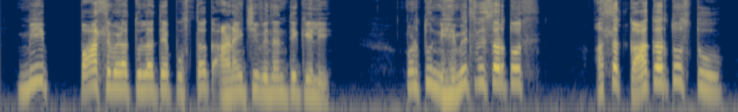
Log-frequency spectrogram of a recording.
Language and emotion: Marathi, angry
